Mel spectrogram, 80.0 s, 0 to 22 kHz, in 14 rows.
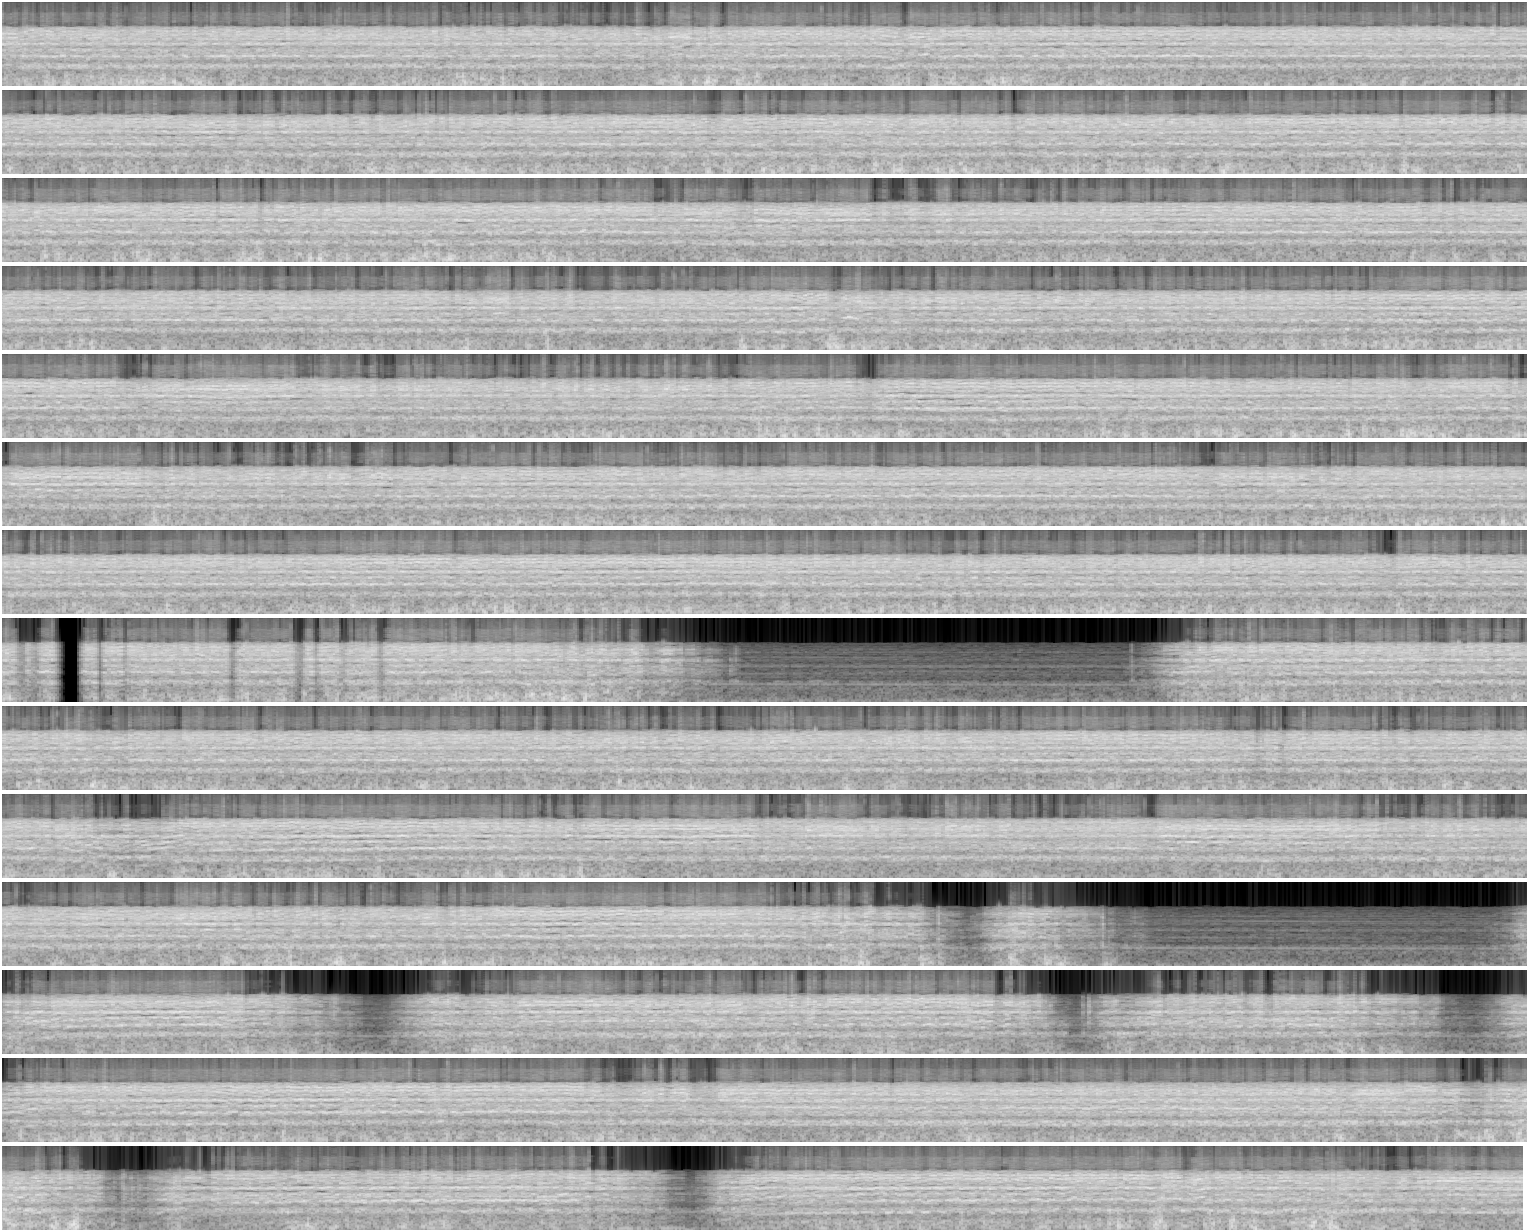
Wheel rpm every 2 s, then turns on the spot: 230, 230, 230, 230, 230, 230, 230, 220, 230, 230, 230, 230, 230, 230, 230, 230, 230, 230, 230, 230, 230, 50, 130, 230, 230, 220, 200, 230, 230, 230, 100, 70, 140, 140, 140, 220, 200, 140, 140, 220.
none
